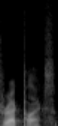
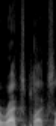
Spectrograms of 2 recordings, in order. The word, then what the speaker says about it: Recplex: So, of course, we go to the St. Peter's Recplex. Big deal. – Hey, you said it right. – Hour and a half drive. – You didn't call it the Rexplex like some do.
